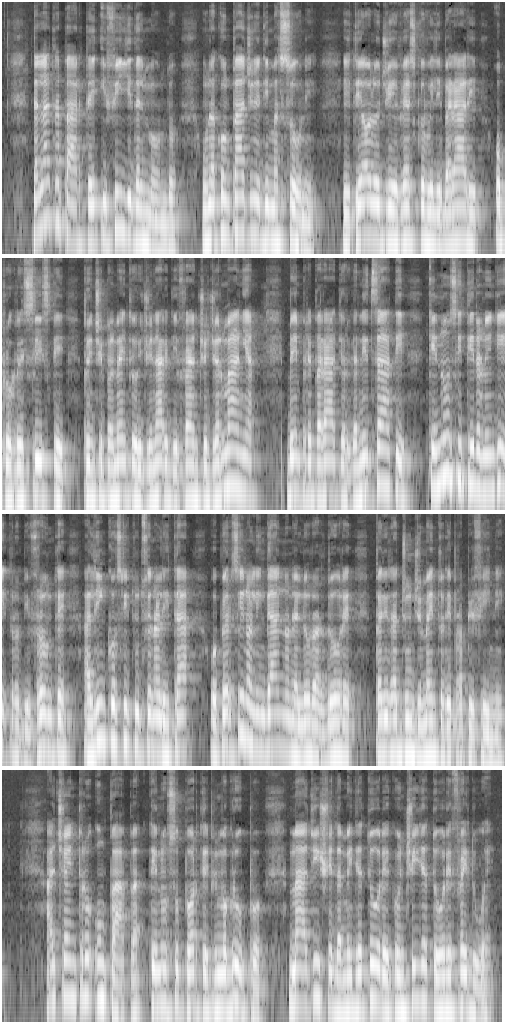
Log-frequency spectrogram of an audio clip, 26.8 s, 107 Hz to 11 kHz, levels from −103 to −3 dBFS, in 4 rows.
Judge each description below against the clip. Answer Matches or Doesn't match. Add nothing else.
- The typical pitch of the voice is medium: Doesn't match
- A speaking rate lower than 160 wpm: Matches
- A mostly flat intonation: Doesn't match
